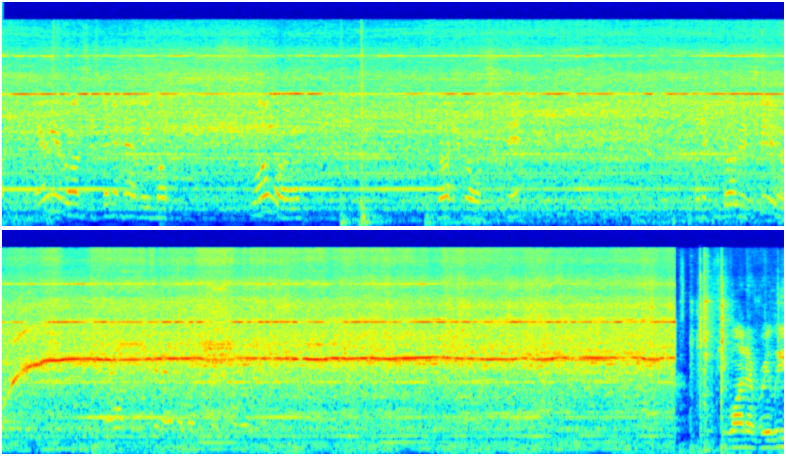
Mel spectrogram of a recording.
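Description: A vacuum cleaner whirs steadily, its whine rising to a higher pitch, then cuts off abruptly.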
